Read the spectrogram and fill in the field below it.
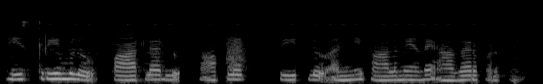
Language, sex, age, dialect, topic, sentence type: Telugu, female, 25-30, Utterandhra, agriculture, statement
